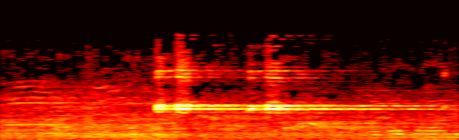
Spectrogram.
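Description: Basketball game in a gym: crowd chatter and court noise, with a referee's whistle held steady for about a second, starting just under a second in.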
